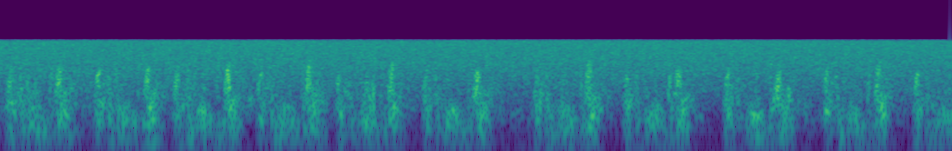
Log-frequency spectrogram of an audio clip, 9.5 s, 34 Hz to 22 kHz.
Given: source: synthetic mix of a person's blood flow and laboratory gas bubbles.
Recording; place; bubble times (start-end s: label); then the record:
Doppler ultrasound of blood flow; precordium
no bubbles
From the record:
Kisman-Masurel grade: 000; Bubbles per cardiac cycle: 0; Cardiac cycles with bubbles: 0%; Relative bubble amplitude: no bubbles discernible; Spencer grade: 0 (complete lack of bubble signals)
